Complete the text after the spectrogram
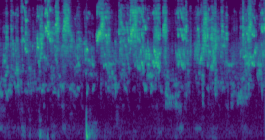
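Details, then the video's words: Budgerigars twittering in a steady, crowded chorus of quick chirps and warbled phrases, with a single sharp click and some faint low rustling. "Beautiful Budgies Chirping Sounds"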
